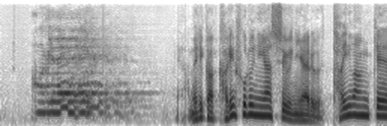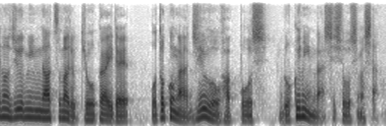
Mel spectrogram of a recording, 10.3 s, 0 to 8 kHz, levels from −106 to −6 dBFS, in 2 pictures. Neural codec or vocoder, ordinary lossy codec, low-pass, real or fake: codec, 16 kHz, 2 kbps, FreqCodec, larger model; none; 7.2 kHz; fake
